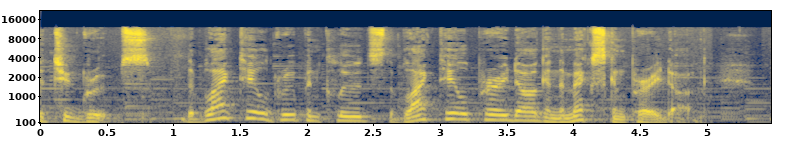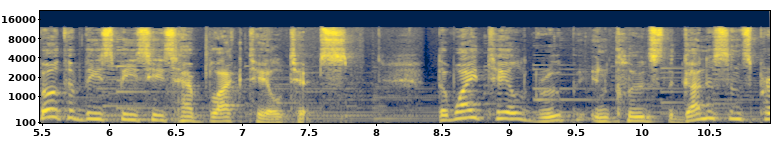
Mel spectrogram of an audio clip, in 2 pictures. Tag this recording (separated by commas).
Music, Speech, Narration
